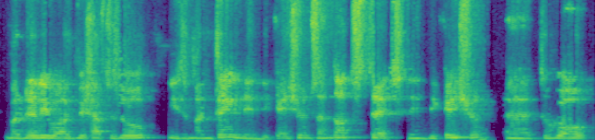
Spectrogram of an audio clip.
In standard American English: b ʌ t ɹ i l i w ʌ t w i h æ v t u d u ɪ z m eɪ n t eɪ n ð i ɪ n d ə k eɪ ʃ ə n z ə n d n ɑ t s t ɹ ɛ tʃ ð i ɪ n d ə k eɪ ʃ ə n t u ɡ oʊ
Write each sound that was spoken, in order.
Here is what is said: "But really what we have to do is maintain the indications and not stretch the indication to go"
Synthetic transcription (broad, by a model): b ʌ t ɹ i l i w ʌ t w i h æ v t u d u ɪ z m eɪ n t eɪ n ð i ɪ n d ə k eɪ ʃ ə n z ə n n ɑ t s t ɛ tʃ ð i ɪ n d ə k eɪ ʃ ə n t u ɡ oʊ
